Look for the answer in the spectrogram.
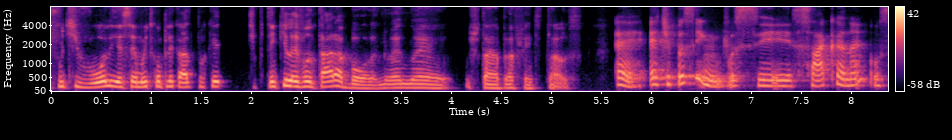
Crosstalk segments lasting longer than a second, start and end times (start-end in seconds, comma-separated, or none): none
